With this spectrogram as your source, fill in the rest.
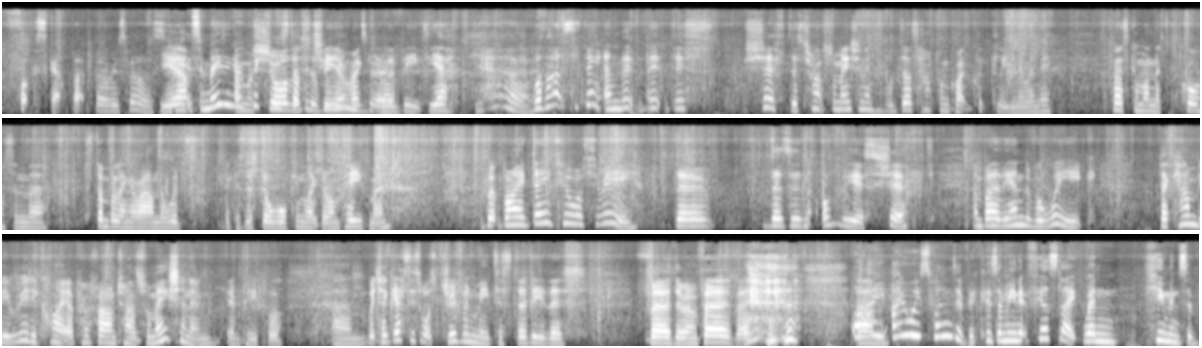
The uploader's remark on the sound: at the Timber Festival in the National Forest in Leicestershire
